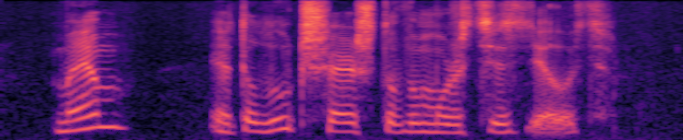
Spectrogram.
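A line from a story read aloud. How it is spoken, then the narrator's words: Tired. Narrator (Russian): оператор сказал устало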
